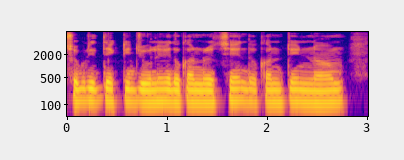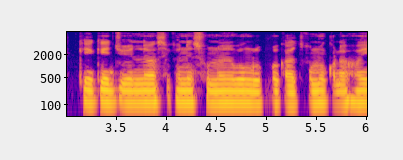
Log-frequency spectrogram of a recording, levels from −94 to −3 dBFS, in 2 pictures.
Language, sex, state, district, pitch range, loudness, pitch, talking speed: Bengali, male, Odisha, Khordha, 115-120 Hz, -16 LUFS, 115 Hz, 170 wpm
